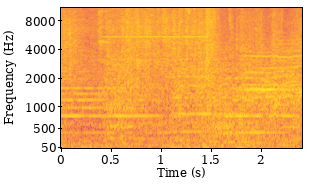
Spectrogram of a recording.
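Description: Sound effects of a giant robot suit moving, with mechanical whirring and clanking and a heavy crashing impact about one and a half seconds in. Underneath is a sample-based orchestral score holding sustained notes.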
